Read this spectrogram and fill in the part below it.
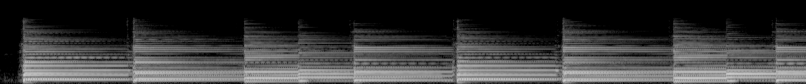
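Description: Plucked acoustic guitar notes played slowly from a song in a simple melody, each note ringing out and decaying before the next, clear and close with no voices.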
